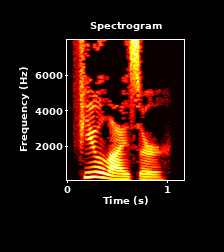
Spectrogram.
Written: fuelizer

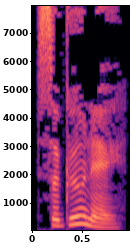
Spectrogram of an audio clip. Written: saguenay

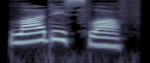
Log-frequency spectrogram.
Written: ladislav

